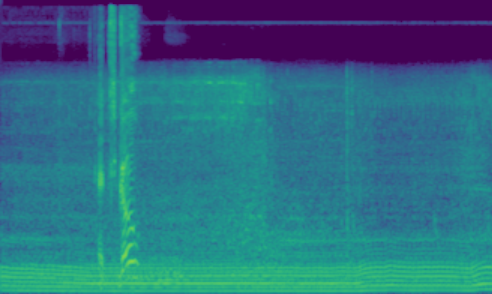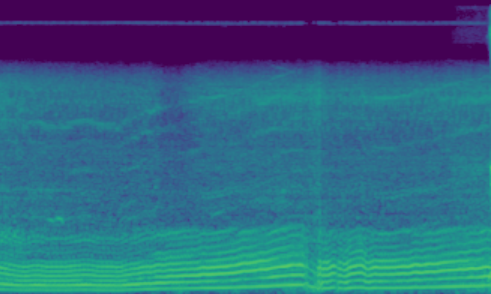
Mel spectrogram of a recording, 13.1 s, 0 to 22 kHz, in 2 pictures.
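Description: A Kawasaki Ninja ZX-25R inline-4 motorcycle engine on a test ride, loud and close, idling then revving and pulling away with rising, shifting engine tones, while someone talks over it.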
